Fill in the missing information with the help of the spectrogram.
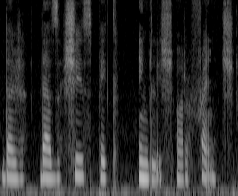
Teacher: Rising intonation comes before the word English, and our falling intonation comes before the word French. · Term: Rise fall intonation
